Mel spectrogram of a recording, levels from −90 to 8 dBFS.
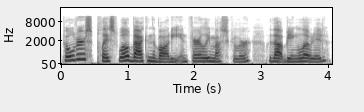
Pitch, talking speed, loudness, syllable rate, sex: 235 Hz, 175 wpm, -18 LUFS, 5.7 syllables/s, female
